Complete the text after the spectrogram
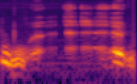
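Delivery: ordinary delivery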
